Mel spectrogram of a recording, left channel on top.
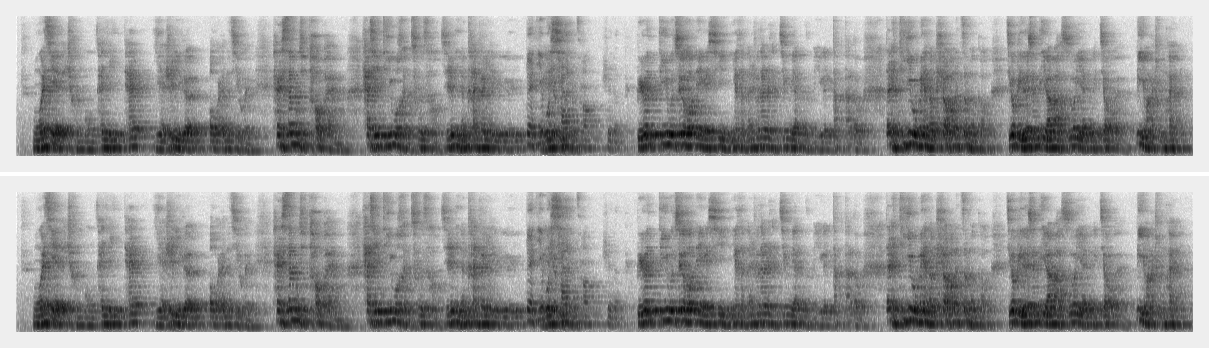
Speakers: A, on the left (about 40°); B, on the right (about 35°).
A: 魔戒的成功，它也它也是一个偶然的机会。它是三部曲套拍嘛，它其实第一部很粗糙，其实你能看出来有有有
B: 是，对，第一部是拍的很糙，
A: 有一些细节，
B: 是的。
A: 比如说第一部最后那个戏，你很难说它是很经典的这么一个打打斗，但是第一部没想到票房这么高，结果彼得熊立马把所有演员都给叫过来，
B: 是。
A: 立马重拍，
